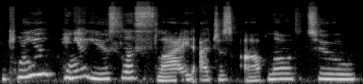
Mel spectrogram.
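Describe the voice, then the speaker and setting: A woman presenting her research remotely at a conference, speaking slowly and haltingly with a hoarse voice. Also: a little high, very animated, a little mellow, a little hiss or hum, rough recording. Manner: slow, halting, apologetic. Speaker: academic presenter.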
